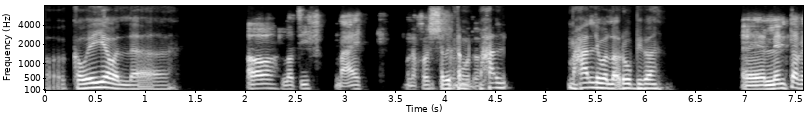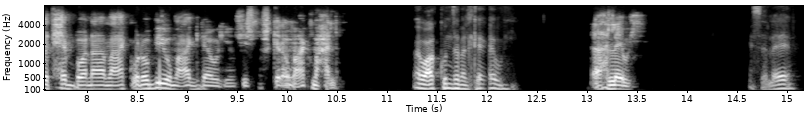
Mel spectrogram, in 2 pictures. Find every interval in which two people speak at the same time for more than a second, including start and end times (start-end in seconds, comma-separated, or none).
none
